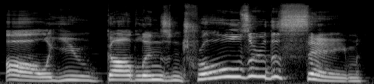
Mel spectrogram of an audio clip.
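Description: A huge, bitter dragon guarding against thieves, as a woman storyteller puts it on. The speech is snapping and emphatic, drawn out very slowly with big swings in pitch. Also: expressive, soft background music. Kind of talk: children's storybook character voice.

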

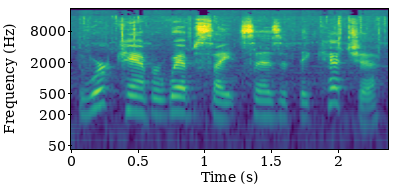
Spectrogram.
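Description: A woman's voice: mid-range voice, sing-song, normal speed, a little hiss or hum, close to an everyday voice. An actress playing a proud, weary older American working woman in an audio drama, defensive and sardonic, with blunt folksy talk. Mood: resigned, uneasy.

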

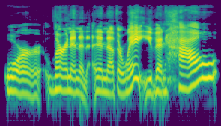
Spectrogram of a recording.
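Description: A woman's voice: mid-range voice, sing-song, normal speed, a bit bright, dry recording, clean studio sound. A woman hosting a podcast interview in a casual, informal way, often checking in with "right?". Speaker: podcast host.

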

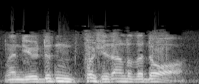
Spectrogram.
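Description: An actor playing a shrewd, stern police inspector in an old-time radio mystery, with a dry, measured, insinuating manner. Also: male voice, medium pitch, lightly acted. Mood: dry, suspicious. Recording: muffled, noisy vintage radio recording.

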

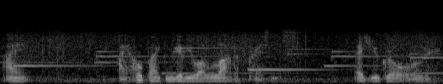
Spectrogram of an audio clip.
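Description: Polite young dad w a deep voice, old radio show, kinda hesitant, music behind. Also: male voice, level tone, normal speed. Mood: tender, confessional. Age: young adult. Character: polite, earnest tall young father. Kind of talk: 1940s radio drama acting. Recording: muffled vintage radio recording with music behind.

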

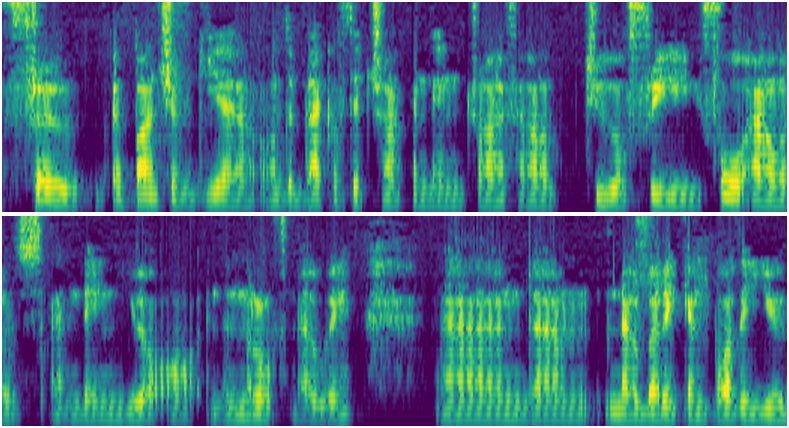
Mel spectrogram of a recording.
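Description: South African man, deep even voice, halting delivery with many fillers, dry close sound; casual guest chat. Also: no echo, poor audio. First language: Afrikaans. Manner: hesitant, many ums and uhs. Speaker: guest hunter. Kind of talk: casual conversation.

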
